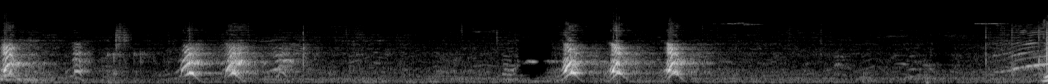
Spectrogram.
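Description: Army police dog barking in sharp bursts during working-dog training, several loud barks in two clusters with quieter gaps between, up close with background murmur.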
